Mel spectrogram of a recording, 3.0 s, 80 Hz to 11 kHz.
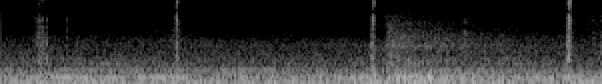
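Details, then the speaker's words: BMW F10 diesel with a DDE module shorted to ground and corrupted CAN bus, no comms and no start: sharp irregular relay clicks about once a second over a low hum with the ignition off, pointing to a control unit malfunction. "You can hear that clicking and that can only mean there's a malfunction in this control unit."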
